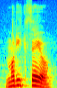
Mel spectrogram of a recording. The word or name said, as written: Modiktheo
